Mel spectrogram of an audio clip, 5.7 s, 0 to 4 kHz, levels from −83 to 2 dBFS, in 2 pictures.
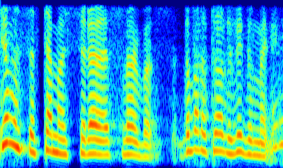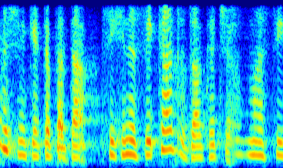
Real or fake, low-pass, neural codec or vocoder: fake; 3.6 kHz; codec, 16 kHz in and 24 kHz out, 0.4 kbps, LongCat-Audio-Codec, two codebook decoder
